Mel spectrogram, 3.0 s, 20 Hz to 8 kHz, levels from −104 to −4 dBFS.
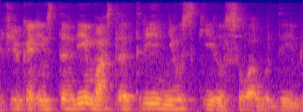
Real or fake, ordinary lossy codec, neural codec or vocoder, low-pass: real; none; none; 7.2 kHz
